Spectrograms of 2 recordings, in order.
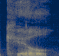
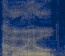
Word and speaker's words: Kyl: this exchange with John kill whose name is really kill even though he pronounces it Kyle is k y l which in my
